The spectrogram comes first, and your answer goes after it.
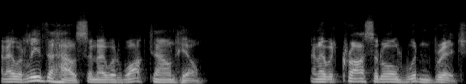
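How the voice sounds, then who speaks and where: Against a quiet background, a man speaks in a plain, everyday voice at medium pitch with ordinary pitch variation. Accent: American. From western New York, US. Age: 50s. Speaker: political commentator vlogger. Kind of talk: personal political monologue.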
